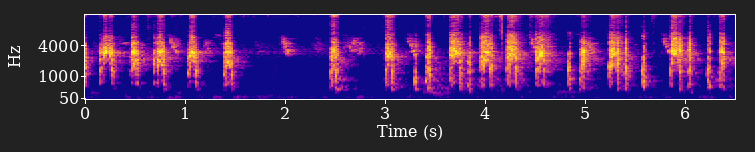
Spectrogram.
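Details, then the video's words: Pamir chukar partridge uttering harsh, clucking notes in quick succession, breaking off briefly near the middle and then continuing in a steady run. "Кабки Помир"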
